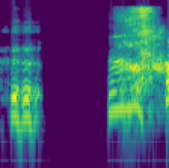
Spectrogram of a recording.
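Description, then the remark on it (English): A loud sneeze: a short wavering vocal build-up, a brief pause, then a sharp, noisy burst that trails off with a voiced tail. There is no talking. “Bless the shit out of your sneeze, taking no prisoners.”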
